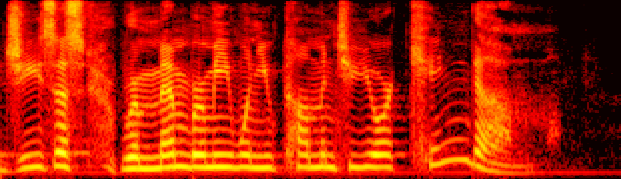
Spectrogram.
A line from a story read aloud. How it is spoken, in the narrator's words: he pleaded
